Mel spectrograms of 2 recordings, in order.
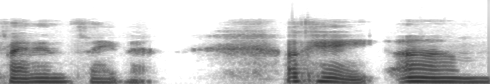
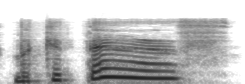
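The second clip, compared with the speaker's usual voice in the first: much higher, slow "look at this"; amazed; 10 semitones higher, slower than usual. Real, not acted. Host showing listeners a striking headline, amazed. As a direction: draw listeners in with wonder.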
